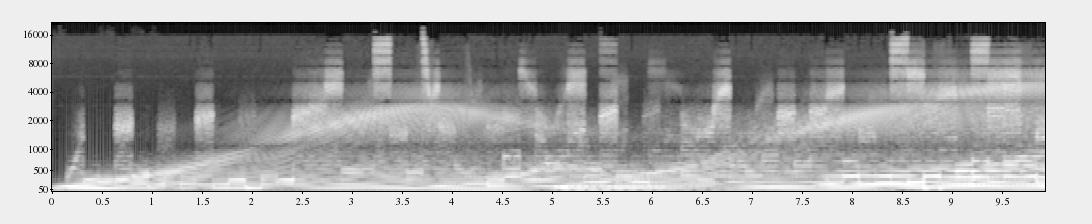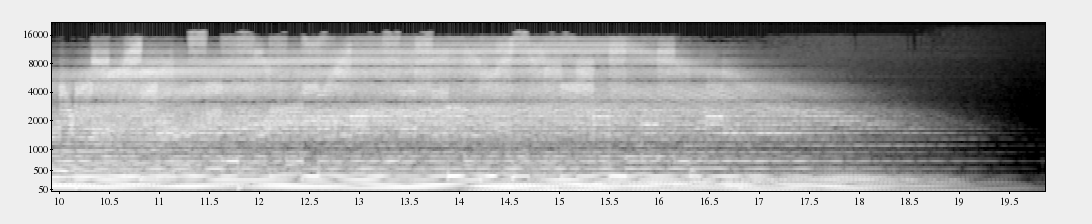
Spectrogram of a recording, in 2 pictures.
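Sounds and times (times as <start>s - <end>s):
Sequential Prophet '08 synthesizer factory program: 0.4s - 19.2s.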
